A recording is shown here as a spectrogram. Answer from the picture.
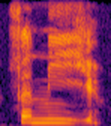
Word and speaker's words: famille: Esta I, esta L que vemos acá va a sonar a una Y, ¿d'accord? Famille.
